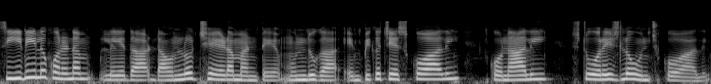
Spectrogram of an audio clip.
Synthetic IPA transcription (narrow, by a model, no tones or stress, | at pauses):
siːɖiːlukɔnɐɽɐmlɛːd̪aːɖɐwunlo̞ːɖ̚t͡ʃɛːjɐɽɐmɐɳʈe̞ːmund̪uɡaːʔe̞mpikɐt͡ʃe̞ːsu̥kɔːʋaːlikɔnaːli | sʈo̞ːɾe̞ːd͡ʒlo̞ːuɲt͡ʃu̥kɔːʋaːli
